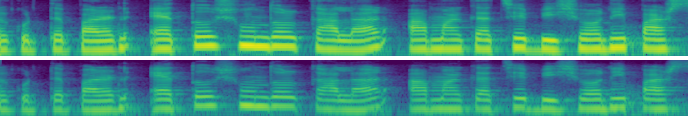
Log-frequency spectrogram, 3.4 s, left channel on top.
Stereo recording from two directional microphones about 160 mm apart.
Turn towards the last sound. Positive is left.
turn(degrees=45)  # may be behind; listen again after turning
